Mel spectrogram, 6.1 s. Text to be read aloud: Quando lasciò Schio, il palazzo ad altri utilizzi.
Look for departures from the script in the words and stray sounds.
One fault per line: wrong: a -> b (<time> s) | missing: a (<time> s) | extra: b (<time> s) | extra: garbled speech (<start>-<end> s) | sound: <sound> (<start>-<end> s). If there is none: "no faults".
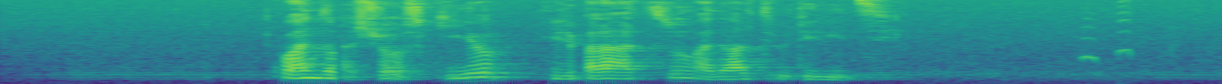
sound: squeak (5.4-5.7 s)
